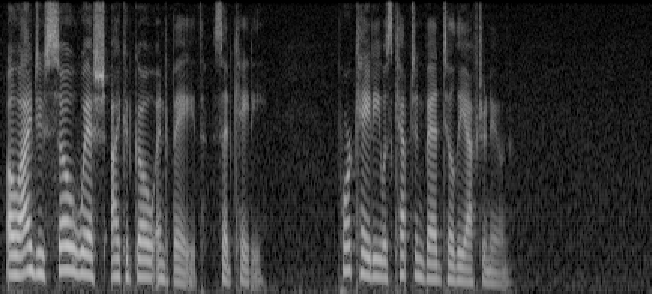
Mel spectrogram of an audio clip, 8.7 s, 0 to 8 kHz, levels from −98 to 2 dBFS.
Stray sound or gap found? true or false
false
